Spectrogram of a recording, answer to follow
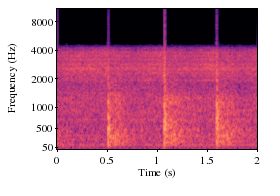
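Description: Hammer blows struck at a steady pace, three sharp strikes about half a second apart, over steady background noise.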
